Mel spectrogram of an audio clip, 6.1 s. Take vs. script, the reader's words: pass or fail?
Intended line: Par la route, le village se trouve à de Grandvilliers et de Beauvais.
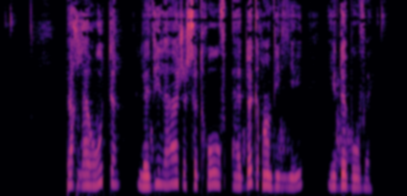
pass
